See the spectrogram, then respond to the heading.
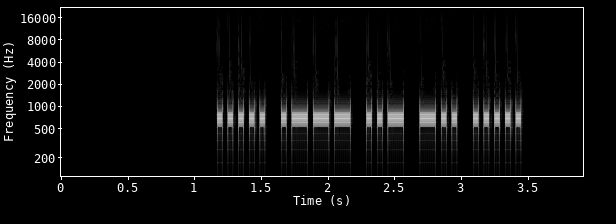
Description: Morse code, heard as a keyed tone, about 31 wpm, 700 Hz. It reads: 5JUD5
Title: Five Challenging Letter-Number Combinations 30wpm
